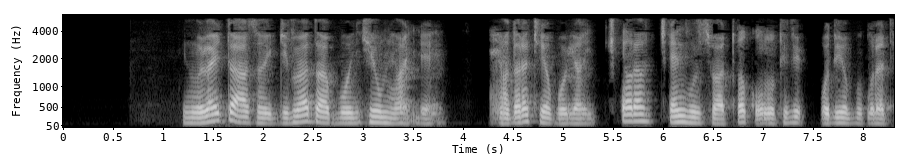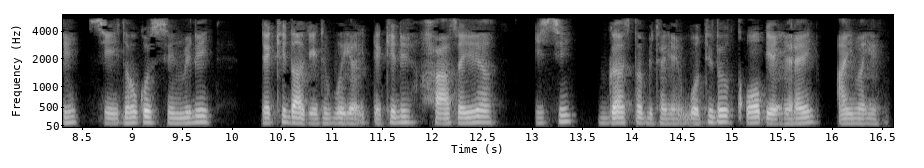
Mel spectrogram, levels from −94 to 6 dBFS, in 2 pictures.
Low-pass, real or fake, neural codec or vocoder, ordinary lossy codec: 5.4 kHz; fake; autoencoder, 22.05 kHz, a latent of 192 numbers a frame, VITS, trained on one speaker; MP3, 32 kbps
